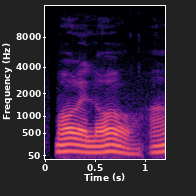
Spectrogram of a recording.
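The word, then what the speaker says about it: Mol Iloh: Molelo.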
